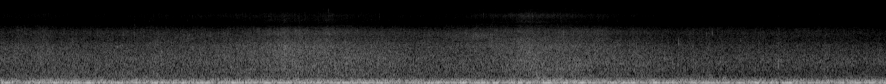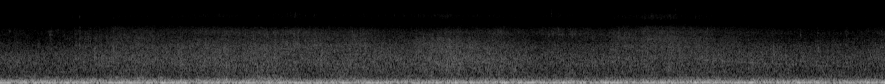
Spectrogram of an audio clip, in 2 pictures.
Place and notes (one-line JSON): {"title": "Staten Island", "date": "2012-01-12 14:38:00", "description": "waves on stony shore. passing pilot boat", "latitude": "40.61", "longitude": "-74.06", "altitude": "3", "timezone": "America/New_York"}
